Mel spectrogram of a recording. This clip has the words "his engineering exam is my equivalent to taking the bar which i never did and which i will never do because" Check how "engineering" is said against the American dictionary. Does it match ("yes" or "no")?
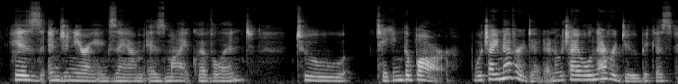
yes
